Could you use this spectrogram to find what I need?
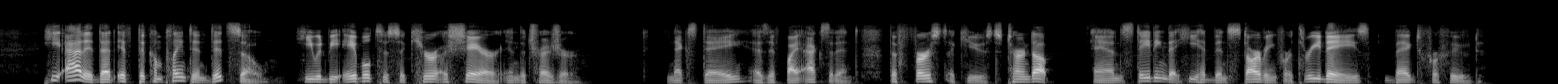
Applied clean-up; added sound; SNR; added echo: none; none; none; none.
